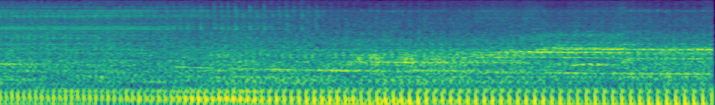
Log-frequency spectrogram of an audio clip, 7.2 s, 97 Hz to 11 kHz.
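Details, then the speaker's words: 1969 John Deere 140 H1 garden tractor, cold start after fitting a brand-new carburetor, oil somewhat black: steady even putter, every beat on time, no misses or surging; runs well, quiet and smooth. "the next video you see the video clip will be it's running and it runs well runs quiet and smooth"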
